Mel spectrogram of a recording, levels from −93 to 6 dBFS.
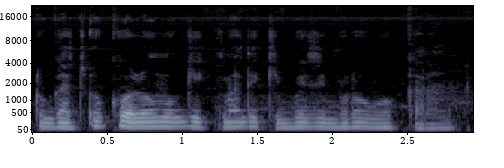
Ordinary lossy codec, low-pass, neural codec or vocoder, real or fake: none; none; none; real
